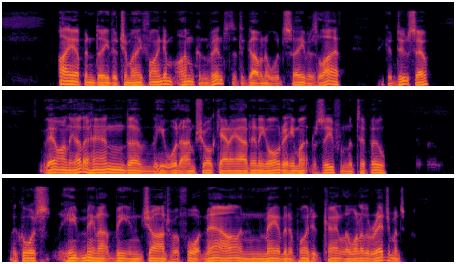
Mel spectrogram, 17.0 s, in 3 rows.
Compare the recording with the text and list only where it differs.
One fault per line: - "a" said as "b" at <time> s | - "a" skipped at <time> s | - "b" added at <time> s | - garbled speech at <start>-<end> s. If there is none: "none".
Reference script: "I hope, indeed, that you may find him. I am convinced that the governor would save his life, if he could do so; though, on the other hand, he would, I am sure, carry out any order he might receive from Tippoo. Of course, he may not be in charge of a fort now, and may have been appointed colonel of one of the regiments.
none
